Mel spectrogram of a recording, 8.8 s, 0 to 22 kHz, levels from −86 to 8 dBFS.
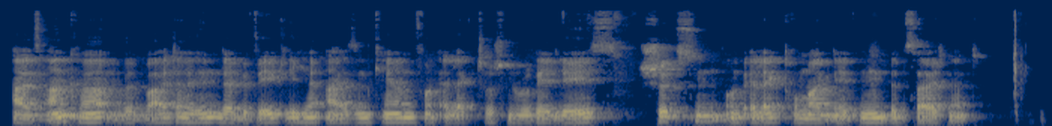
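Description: No technical faults are audible in this speech recording.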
